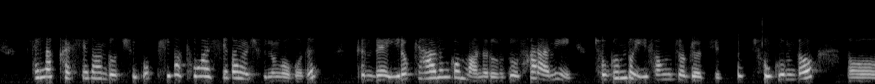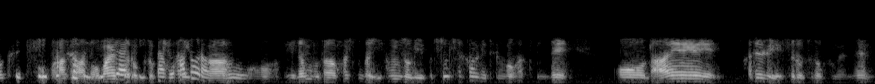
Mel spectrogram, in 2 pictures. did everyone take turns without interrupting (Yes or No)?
No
